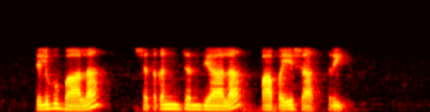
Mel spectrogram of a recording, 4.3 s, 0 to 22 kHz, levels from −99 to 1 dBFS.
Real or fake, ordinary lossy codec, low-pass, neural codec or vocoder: real; Opus, 32 kbps; 3.6 kHz; none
